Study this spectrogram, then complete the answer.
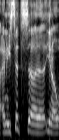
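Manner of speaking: ordinary delivery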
